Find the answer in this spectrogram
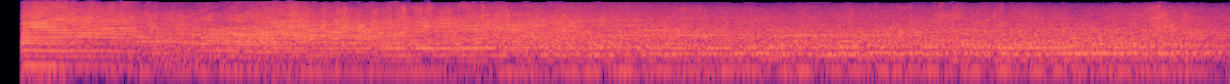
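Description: Racing motorcycle engine running steadily, a sustained engine note held at a fairly even pitch.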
